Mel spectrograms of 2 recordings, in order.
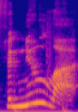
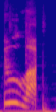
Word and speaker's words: Fionnghuala: My real name is Finula. It's an Irish name, and it's spelled F-I-O-N-N-G-H-U-A-L-A. Finula.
